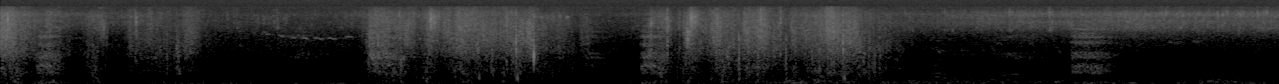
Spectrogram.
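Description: Leaves and branches rustle as someone pushes through bushes.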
